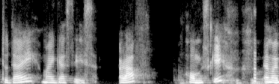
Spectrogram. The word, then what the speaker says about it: Chomsky: by SEO slide today my guest is Raf homeski am I pronouncing it correctly yes yes that's correct hello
